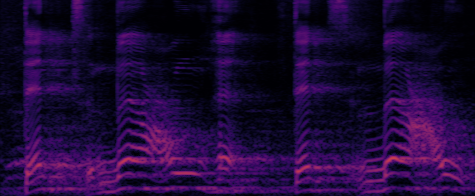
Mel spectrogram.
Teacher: huruf ain lunak saja yang sifatnya tawassut, bukan kaku sebagaimana hamzah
